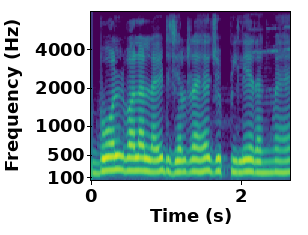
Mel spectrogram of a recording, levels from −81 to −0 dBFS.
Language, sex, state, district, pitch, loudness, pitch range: Hindi, female, Bihar, Patna, 210 Hz, -13 LUFS, 200-220 Hz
